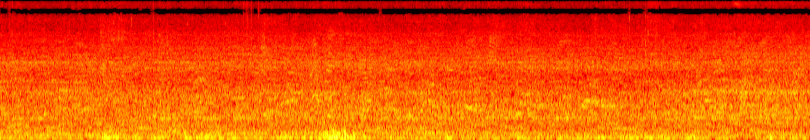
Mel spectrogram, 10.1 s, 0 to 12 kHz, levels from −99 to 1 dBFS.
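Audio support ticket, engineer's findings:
No faults found on listening; nothing to report for this ticket.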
